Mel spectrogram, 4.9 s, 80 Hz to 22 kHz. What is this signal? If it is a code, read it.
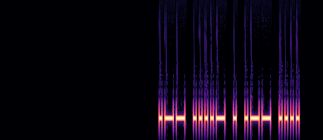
Morse code, heard as a keyed tone, about 28 wpm, 700 Hz. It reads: W4EWH
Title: USA Call Signs - 5 Characters - Repeated 3x - 28wpm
